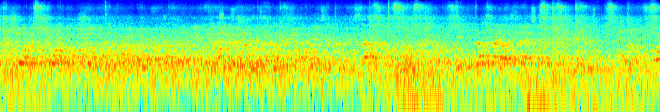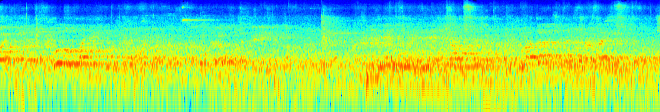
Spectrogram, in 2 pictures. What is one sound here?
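A crowd of men and women talks and calls out nearby in a large echoing hall.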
